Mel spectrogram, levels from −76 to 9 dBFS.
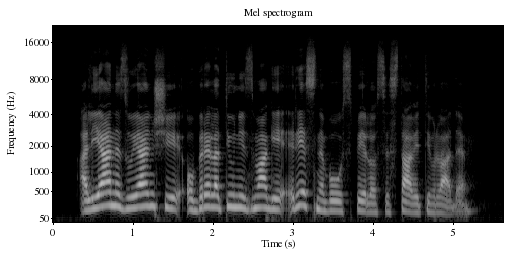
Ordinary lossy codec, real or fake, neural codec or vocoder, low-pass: none; real; none; 19.8 kHz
